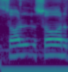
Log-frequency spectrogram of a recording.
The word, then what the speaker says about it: sour: It rhymes with the word power and shower.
